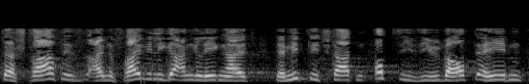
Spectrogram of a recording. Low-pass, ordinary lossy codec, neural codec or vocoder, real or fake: 5.4 kHz; none; vocoder, 44.1 kHz, 80 mel bands, Vocos; fake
